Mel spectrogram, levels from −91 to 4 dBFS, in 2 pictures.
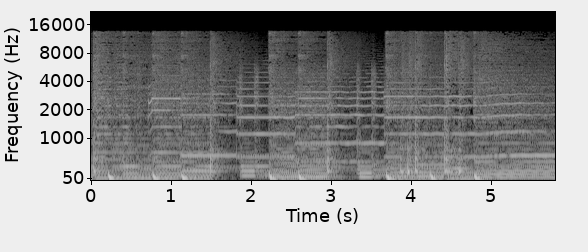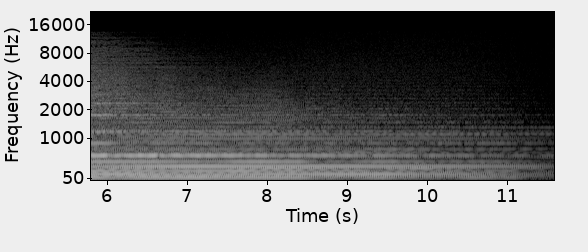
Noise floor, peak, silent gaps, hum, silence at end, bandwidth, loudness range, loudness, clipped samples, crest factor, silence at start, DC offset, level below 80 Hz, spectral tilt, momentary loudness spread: -52 dBFS; -10 dBFS; none; none; 0.35 s; 14 kHz; 10 LU; -27 LUFS; under 0.1%; 18 dB; 0 s; under 0.1%; -34 dBFS; -4.5 dB/octave; 15 LU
